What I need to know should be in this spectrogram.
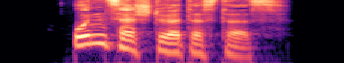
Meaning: strong/mixed nominative/accusative neuter singular superlative degree of unzerstört
- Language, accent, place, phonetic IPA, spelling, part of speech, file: German, Germany, Berlin, [ˈʊnt͡sɛɐ̯ˌʃtøːɐ̯təstəs], unzerstörtestes, adjective, De-unzerstörtestes.ogg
